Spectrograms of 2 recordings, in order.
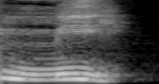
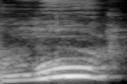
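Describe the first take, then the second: First: The vowel is a spread ee. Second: The vowel is a back rounded oo. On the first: "e nem mi" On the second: "você não fala mu"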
